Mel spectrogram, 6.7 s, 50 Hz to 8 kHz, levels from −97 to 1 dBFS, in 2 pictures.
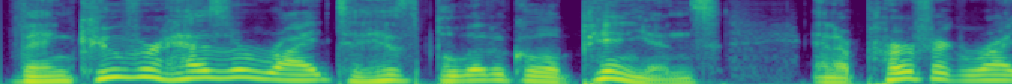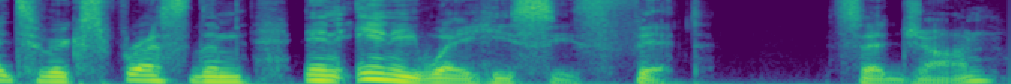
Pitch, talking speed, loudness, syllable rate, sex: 130 Hz, 205 wpm, -17 LUFS, 5.7 syllables/s, male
